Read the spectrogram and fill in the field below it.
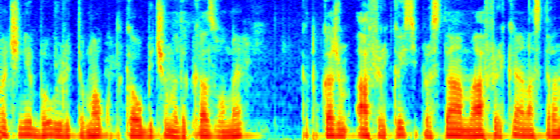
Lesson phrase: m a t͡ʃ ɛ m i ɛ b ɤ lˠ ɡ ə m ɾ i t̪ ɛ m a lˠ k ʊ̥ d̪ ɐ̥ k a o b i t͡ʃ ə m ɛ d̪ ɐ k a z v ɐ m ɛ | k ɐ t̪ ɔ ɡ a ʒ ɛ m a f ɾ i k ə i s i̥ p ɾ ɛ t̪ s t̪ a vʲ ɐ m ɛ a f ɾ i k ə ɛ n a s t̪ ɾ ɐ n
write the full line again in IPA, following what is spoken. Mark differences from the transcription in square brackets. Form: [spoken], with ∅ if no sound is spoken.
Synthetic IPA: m [ɛ] t͡ʃ ɛ [n] i ɛ b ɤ lˠ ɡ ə [∅] ɾ i t̪ ɛ m a lˠ k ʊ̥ [t̪] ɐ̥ k a o b i t͡ʃ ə m ɛ d̪ ɐ k a z v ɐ m ɛ | k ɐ t̪ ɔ [k] a ʒ ɛ m a f ɾ i k ə i s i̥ p ɾ ɛ t̪ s t̪ a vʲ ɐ m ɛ a f ɾ i k ə ɛ n a s t̪ ɾ ɐ n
